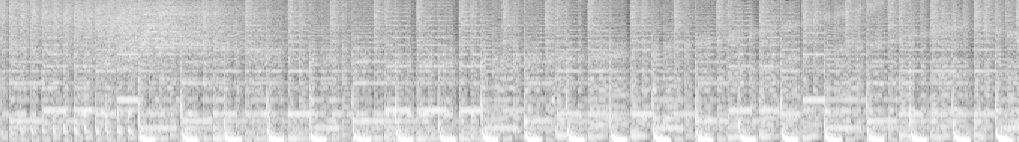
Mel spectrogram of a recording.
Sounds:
music

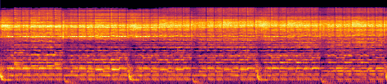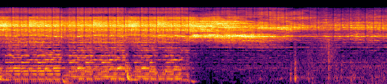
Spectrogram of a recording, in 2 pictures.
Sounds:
music

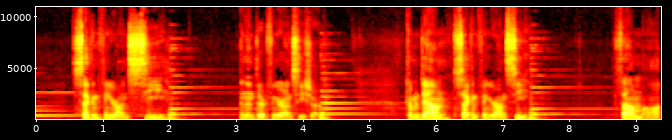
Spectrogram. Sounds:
harmonic, music, speech

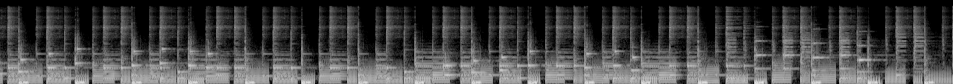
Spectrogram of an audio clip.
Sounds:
jazz, music

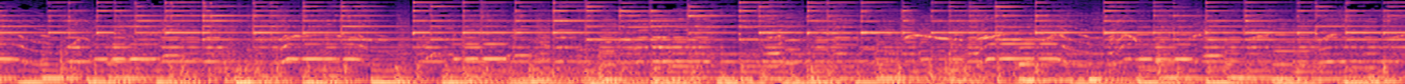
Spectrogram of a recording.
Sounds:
musical instrument, music, violin

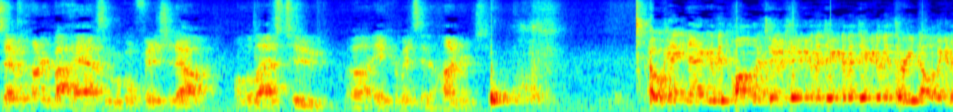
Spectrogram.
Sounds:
speech

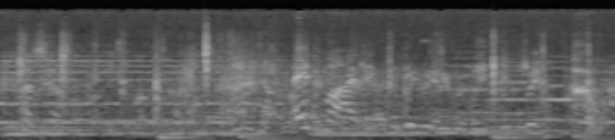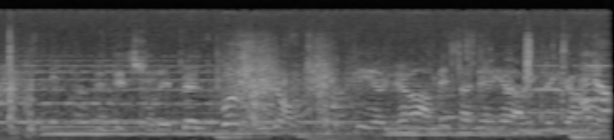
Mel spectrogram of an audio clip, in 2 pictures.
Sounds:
music, speech

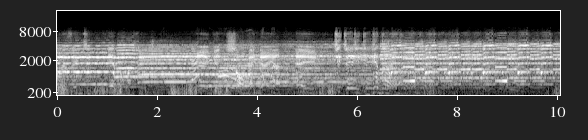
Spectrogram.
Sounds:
speech, music

